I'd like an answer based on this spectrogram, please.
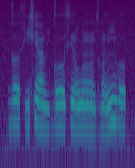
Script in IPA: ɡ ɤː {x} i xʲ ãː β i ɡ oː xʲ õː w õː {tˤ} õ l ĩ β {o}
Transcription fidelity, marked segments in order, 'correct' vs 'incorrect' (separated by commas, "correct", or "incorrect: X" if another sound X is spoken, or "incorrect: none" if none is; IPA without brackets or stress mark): correct, incorrect: dʱ, correct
